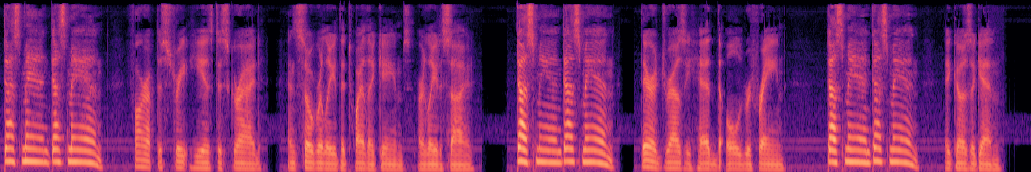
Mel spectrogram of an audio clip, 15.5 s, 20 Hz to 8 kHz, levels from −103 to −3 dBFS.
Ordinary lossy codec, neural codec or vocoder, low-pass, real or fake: AAC, 32 kbps; none; 7.2 kHz; real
